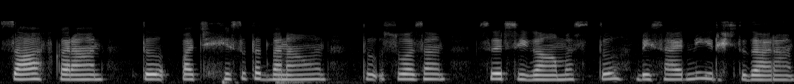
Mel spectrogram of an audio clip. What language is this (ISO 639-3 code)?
kas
